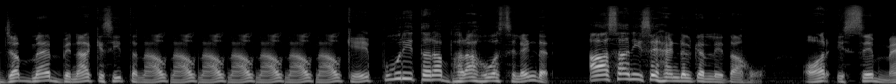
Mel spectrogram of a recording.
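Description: From 1.68 s to 3.43 s the speech hits a CD stuck on one turn fault. The player keeps jumping back over the same 290 ms section, which plays six times, each jump marked by a brief mute, giving the fast, regular stutter of a skipping disc.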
